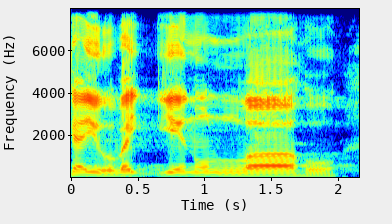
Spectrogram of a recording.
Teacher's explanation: اسم الجلالة لا يتهجى تأدبا مع تفخيم اللام لأنها جاءت بعد حرف مضموم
